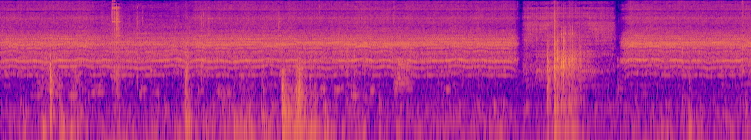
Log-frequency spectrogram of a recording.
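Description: Lego Mindstorms motors and gears driving the sorting machine's conveyor, a steady whine with a few light clicks. About eight seconds in the whine stops for a moment and a short burst of plastic clicking and rattling follows, the loudest part, then the whine resumes.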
